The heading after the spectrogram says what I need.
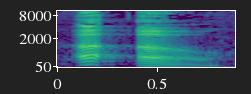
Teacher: You are using your glottis, a muscle in your throat, to stop the sound in the middle. Uh-oh. We use that same glottal stop when we are making final stop T sounds.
